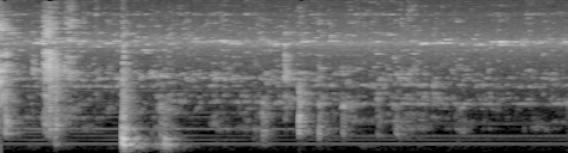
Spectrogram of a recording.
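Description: A few light knocks and clicks from handling a plastic spice jar and kitchen utensils, the loudest about a second in, over soft background music with steady held notes.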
